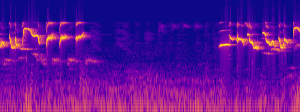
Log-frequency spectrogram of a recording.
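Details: White-rumped shama song for training: loud looping whistled phrases rising and falling, repeated several times, a quiet gap of about two seconds, then more rich whistles and chirps.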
